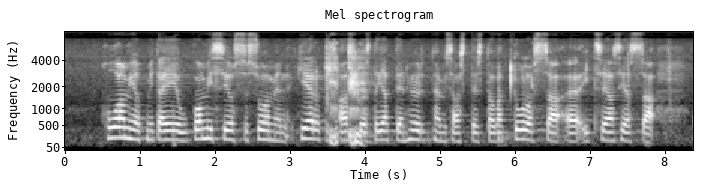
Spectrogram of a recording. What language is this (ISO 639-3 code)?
fin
